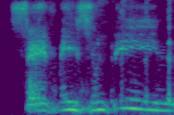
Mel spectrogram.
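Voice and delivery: slow, faint dying gasp; dying last words. Pretend. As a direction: fade out on last breath. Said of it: "hold up your hand and go".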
